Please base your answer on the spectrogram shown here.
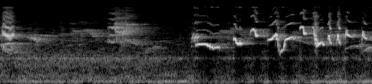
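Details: Oriental magpie-robin giving its "shooting" song: a softer warbled opening, then a burst of sharp, rapidly repeated whistled notes jumping up and down in pitch.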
